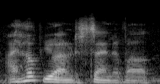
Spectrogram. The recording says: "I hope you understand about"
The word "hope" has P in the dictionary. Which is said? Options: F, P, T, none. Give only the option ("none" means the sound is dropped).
P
